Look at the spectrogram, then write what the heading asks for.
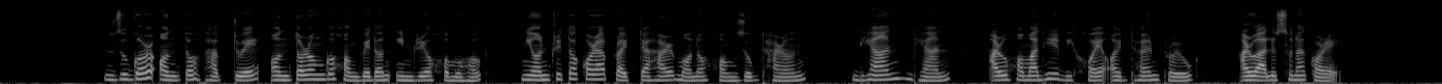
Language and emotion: Assamese, neutral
